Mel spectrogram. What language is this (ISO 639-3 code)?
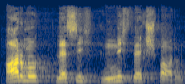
gsw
